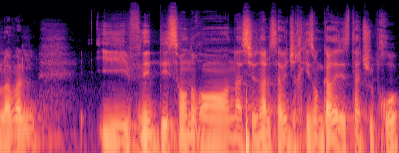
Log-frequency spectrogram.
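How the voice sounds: This man has a low pitch and a dark, mellow tone. He talks at a fairly quick pace with little pitch movement.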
